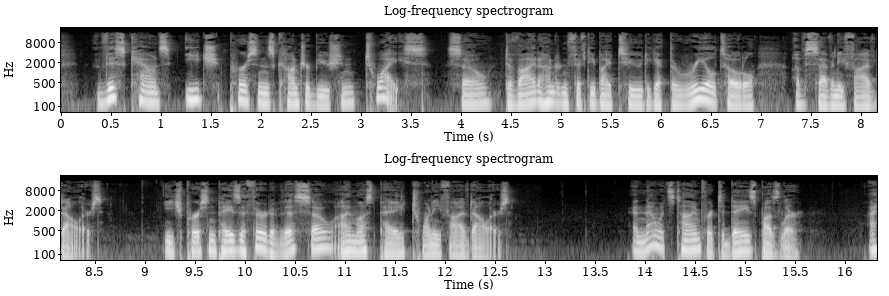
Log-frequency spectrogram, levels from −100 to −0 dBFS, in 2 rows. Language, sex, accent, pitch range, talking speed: English, male, American, 95-130 Hz, 140 wpm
